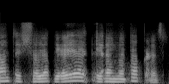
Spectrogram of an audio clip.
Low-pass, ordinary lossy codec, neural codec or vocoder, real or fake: 7.2 kHz; Opus, 64 kbps; codec, 16 kHz, 0.5 kbps, FreqCodec, smaller model; fake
